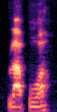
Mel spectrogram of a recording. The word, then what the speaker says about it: Lapua: Lapua is the correct pronunciation.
